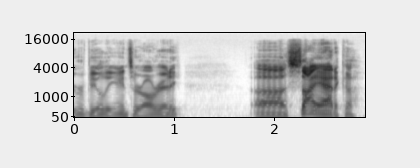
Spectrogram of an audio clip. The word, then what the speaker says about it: sciatica: the answer already uh sciatica was the word that joe rexrode mispronounced famously as skiatika skeyatika pronounced by joe rexrode yep never living that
